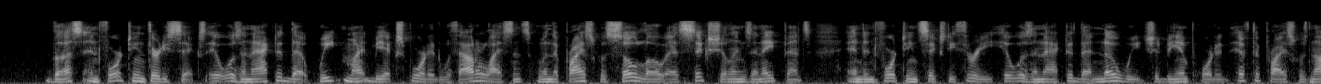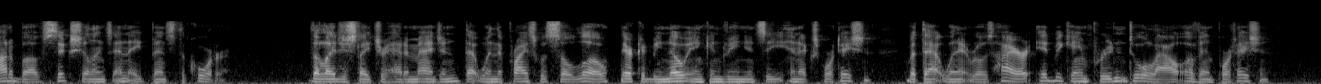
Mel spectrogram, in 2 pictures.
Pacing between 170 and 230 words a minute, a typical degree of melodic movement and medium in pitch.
No: average, 180 wpm; average, 3.1 semitones; low, 125 Hz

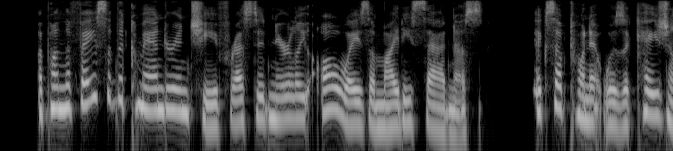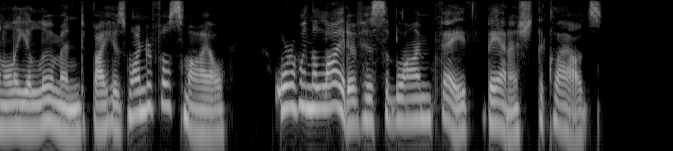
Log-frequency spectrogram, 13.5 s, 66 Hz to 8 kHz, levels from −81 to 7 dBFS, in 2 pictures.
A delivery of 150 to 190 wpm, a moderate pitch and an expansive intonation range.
Yes: average, 155 wpm; medium, 180 Hz; wide, 8.5 semitones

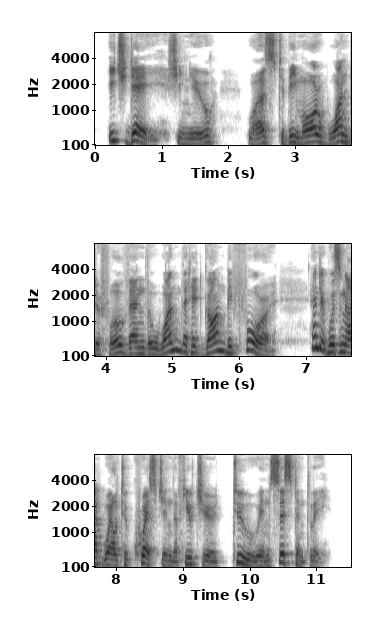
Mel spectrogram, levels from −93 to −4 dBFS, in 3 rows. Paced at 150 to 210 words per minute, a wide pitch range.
No: average, 140 wpm; wide, 5.9 semitones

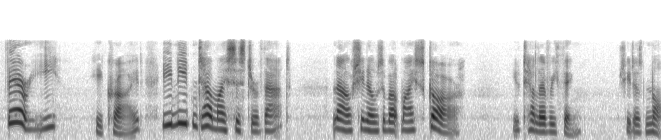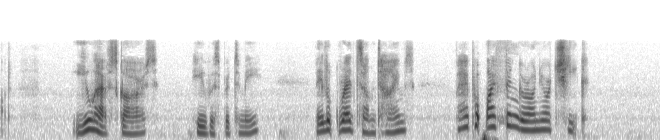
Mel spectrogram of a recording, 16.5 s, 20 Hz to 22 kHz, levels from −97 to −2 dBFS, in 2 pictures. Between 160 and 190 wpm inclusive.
No: average, 150 wpm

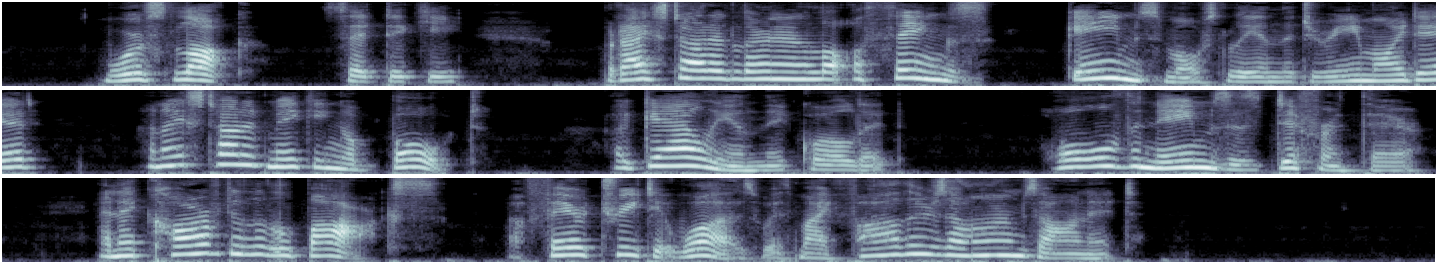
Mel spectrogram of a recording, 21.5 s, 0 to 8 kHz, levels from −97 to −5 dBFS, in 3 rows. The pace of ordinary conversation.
Yes: average, 150 wpm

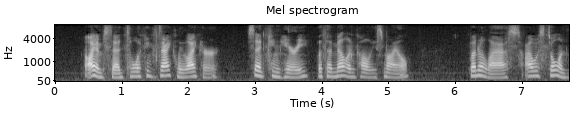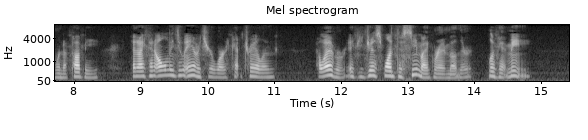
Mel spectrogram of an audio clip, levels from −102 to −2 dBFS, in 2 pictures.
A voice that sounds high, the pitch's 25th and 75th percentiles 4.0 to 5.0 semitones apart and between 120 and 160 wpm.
No: high, 195 Hz; average, 4.7 semitones; average, 170 wpm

